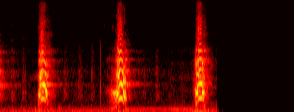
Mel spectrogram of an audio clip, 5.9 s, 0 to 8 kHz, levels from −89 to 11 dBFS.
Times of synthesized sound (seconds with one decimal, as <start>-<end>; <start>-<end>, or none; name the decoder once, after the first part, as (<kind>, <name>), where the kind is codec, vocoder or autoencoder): 0.6-1.2 (codec, SNAC); 3.4-5.0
